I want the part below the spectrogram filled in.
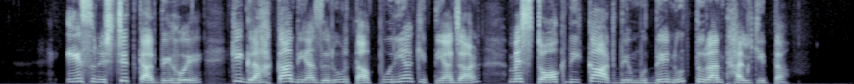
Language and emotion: Punjabi, happy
